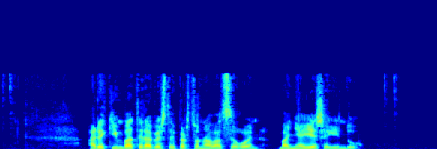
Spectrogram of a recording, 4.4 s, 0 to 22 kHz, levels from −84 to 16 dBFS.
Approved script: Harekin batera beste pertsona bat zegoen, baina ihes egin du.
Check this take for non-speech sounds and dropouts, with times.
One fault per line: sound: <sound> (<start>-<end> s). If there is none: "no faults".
no faults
